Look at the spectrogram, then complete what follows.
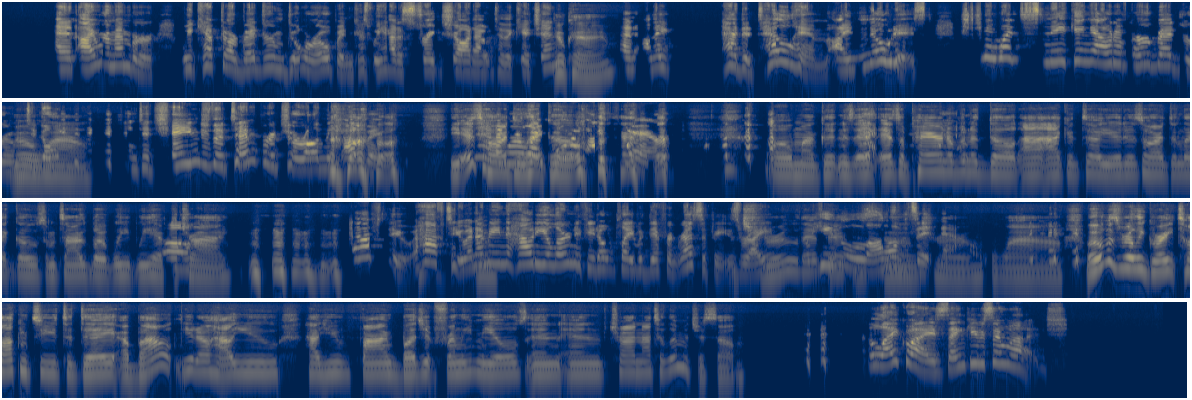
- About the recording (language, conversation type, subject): English, unstructured, How can you talk about budget-friendly eating without making it feel limiting?
- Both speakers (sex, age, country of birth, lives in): female, 40-44, United States, United States; female, 60-64, United States, United States
- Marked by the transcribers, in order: distorted speech; static; laugh; laugh; tapping; other background noise; laugh; laugh; stressed: "loves"; giggle; giggle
